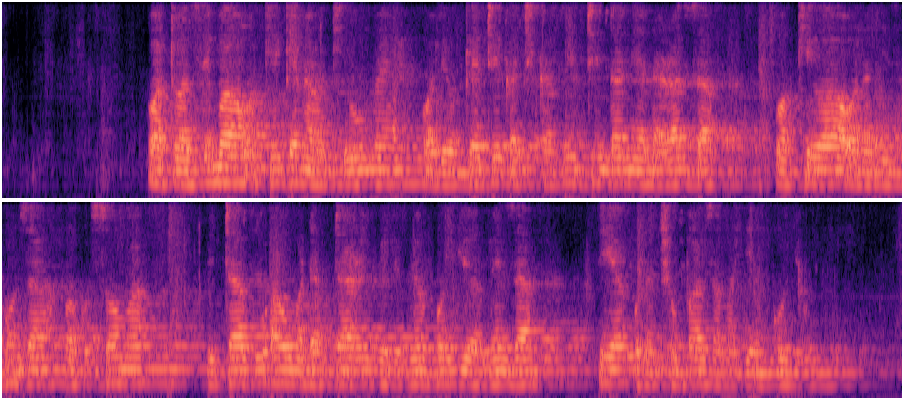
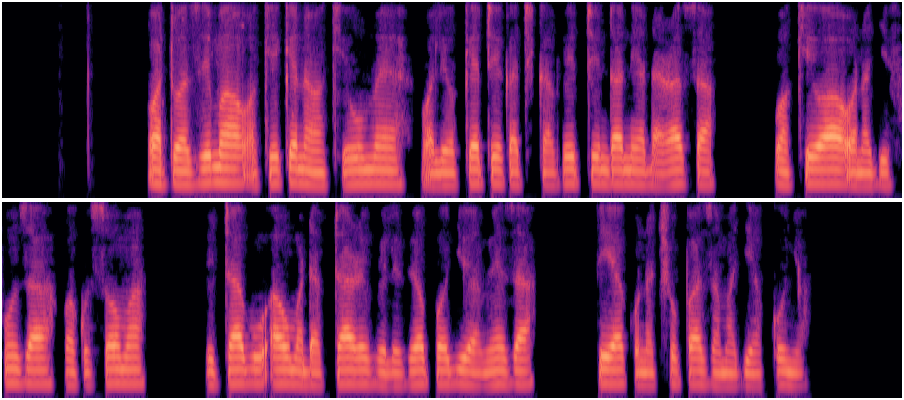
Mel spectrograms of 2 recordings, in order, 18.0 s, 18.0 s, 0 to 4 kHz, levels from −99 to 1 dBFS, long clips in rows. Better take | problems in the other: second | noise reduction (neural separator model SepFormer DNS4)

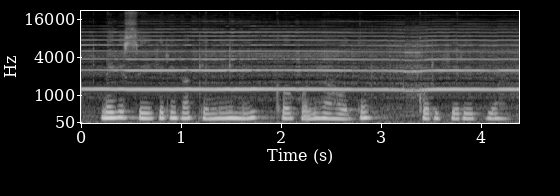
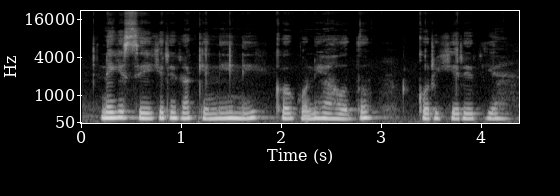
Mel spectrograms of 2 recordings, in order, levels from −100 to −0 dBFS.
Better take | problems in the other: second | background sound (Bowed string instrument); 2 dB below the speech

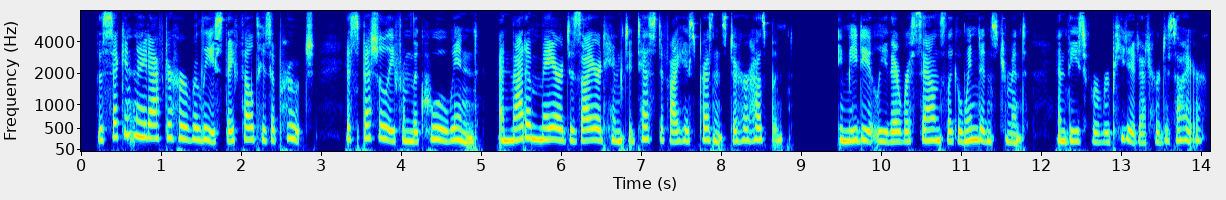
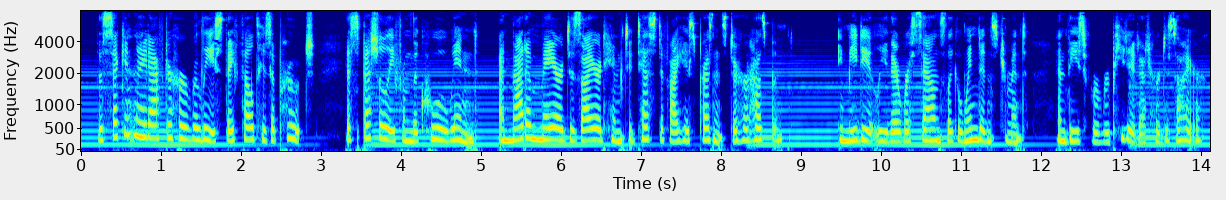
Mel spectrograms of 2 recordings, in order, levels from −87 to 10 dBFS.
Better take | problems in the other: first | background sound (Bowed string instrument); 18 dB below the speech

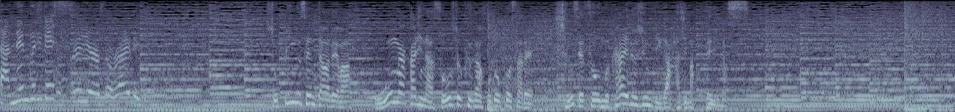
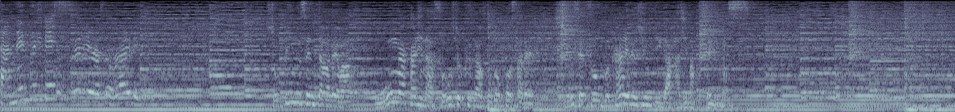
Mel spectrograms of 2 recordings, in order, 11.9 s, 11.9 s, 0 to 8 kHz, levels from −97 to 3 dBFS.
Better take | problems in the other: first | background sound (Gong); 13 dB below the speech // room echo; dies away in 0.7 s

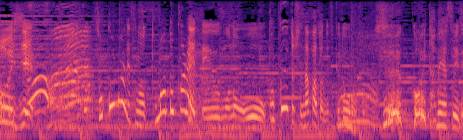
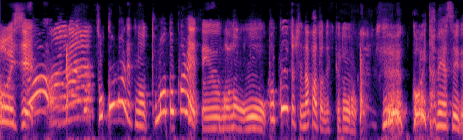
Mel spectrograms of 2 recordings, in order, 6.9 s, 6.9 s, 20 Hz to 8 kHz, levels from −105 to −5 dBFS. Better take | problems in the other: first | noise reduction (neural mask model Resemble Enhance denoiser)

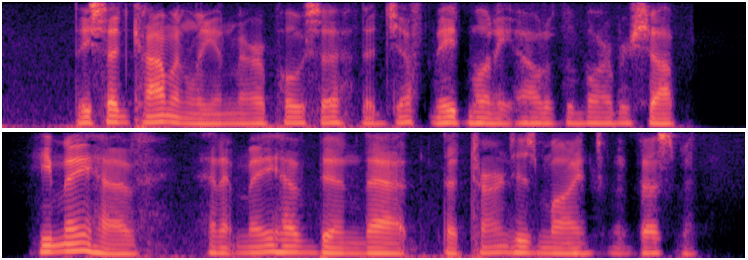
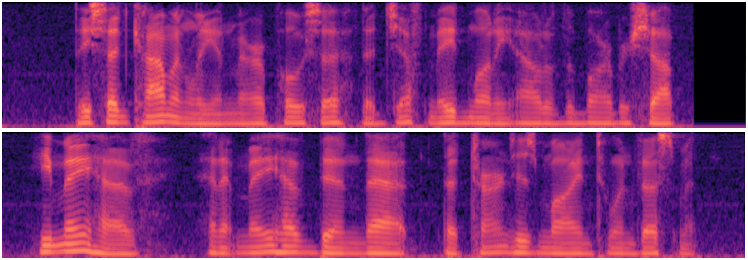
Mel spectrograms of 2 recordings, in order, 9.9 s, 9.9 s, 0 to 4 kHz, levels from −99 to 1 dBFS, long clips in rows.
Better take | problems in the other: second | noise reduction (neural mask model Resemble Enhance denoiser)

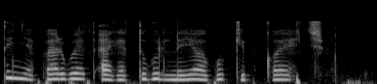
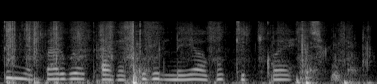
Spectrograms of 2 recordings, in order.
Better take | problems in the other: first | background sound (Domestic sounds, home sounds); 2 dB below the speech

